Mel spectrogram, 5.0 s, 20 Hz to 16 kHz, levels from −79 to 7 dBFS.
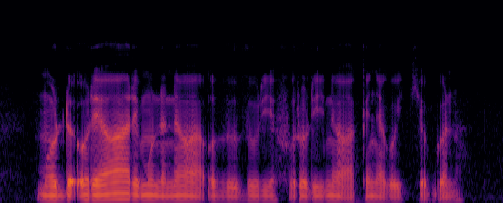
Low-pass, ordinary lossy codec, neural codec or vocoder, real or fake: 7.2 kHz; none; none; real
